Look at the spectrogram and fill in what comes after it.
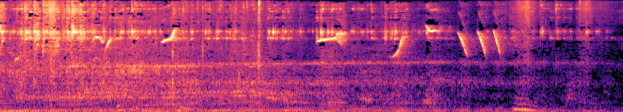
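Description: Small birds chirping: short, quick sweeping calls at irregular intervals, over a low rumble that fades after the first few seconds.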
